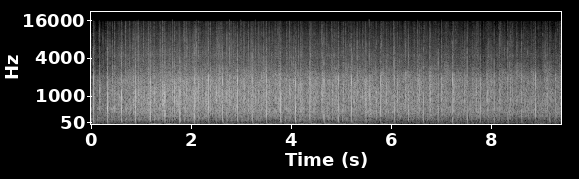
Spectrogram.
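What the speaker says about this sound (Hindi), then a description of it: "बहुत बढ़िया, आपके लिए तालियां।" An audience claps steadily after a sung devotional verse at a spiritual talk, dense continuous applause holding at an even level throughout with no speech over it.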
